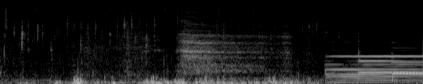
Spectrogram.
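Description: Low rumbling handling and wind noise with a raspy duck call about two seconds in, lasting about a second; soft background music begins about three seconds in.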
